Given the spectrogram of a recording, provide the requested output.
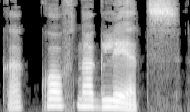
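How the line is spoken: Low, almost surprised. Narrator (Russian): почти удивленно проговорил он, вполголоса

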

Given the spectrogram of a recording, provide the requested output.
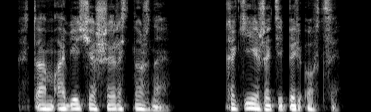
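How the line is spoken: Sighing. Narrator (Russian): вздохнула Соня

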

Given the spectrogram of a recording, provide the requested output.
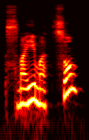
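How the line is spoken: Thoughtful repetition. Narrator (Russian): задумчиво повторил тот

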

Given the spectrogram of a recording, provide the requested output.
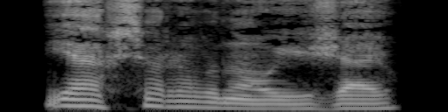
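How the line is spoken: Tired. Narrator (Russian): устало произнесла она

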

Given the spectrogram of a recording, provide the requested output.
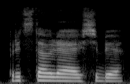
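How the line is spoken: Short chuckle. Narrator (Russian): хохотнул

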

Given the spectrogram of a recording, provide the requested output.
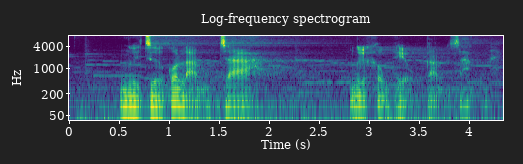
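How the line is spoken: Sighing. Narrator (Vietnamese): Diệp Binh thở dài

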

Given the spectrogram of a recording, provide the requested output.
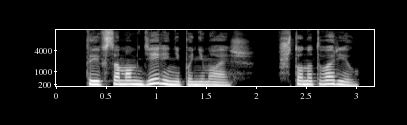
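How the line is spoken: Pointedly calm question. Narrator (Russian): подчеркнуто спокойно спросил Вальтер

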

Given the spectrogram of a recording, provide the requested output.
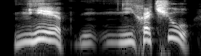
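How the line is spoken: Trembling voice. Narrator (Russian): дрожащим голосом ответила

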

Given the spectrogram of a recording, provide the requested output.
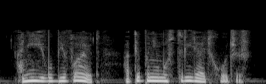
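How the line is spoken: Exclamation. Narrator (Russian): воскликнула Настя

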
